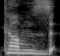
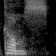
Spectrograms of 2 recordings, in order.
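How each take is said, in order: First: The final s is voiced, like z. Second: The final s is voiceless, like s. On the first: The speaker calls it right. "لا هي comes" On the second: The speaker calls it wrong. "ما هي comes"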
